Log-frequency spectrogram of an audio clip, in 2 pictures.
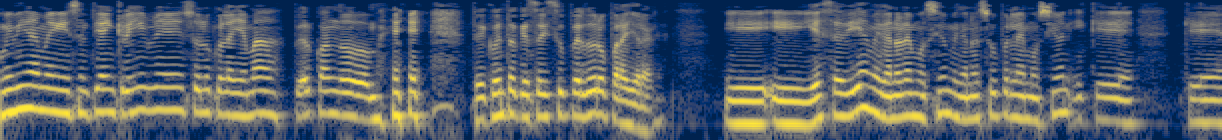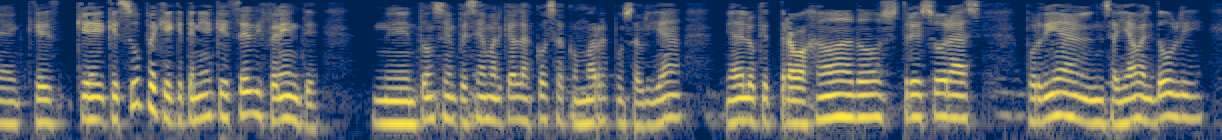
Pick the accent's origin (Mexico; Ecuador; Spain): Ecuador; Tabacundo, Pichincha; now in Quito, Ecuador; Yo soy de Tabacundo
